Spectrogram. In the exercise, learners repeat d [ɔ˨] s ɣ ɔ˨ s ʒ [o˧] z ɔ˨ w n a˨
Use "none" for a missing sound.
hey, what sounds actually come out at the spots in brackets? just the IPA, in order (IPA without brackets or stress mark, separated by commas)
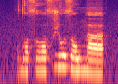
ɔ˨, o˧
